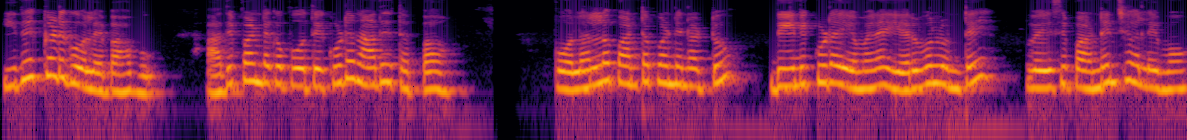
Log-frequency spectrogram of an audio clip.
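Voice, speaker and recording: A man's voice: very high-pitched, normal speed, mellow, voice pushed up. A woman voicing a whiny young man who is comically put upon, pleading and aggrieved, in a Telugu audio story.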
